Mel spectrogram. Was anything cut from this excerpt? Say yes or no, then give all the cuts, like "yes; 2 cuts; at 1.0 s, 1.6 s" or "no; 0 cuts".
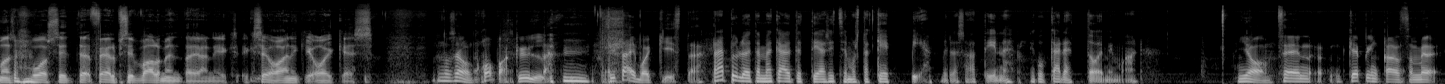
yes; 3 cuts; at 4.8 s, 7.1 s, 12.8 s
